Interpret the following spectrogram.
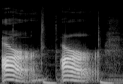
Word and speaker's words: our: your lips rounding how how our is typically pronounced as r r it's our place work the issue in this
